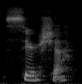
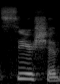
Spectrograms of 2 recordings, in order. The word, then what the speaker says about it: Saoirse: you probably heard it a few times that's Saoirse which means freedom and I pronounce it Saoirse because of where I am in Ireland that's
